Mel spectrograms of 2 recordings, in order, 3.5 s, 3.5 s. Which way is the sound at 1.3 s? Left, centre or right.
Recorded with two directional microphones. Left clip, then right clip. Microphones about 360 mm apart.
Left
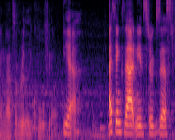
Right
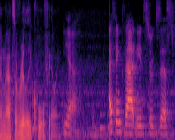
Left.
